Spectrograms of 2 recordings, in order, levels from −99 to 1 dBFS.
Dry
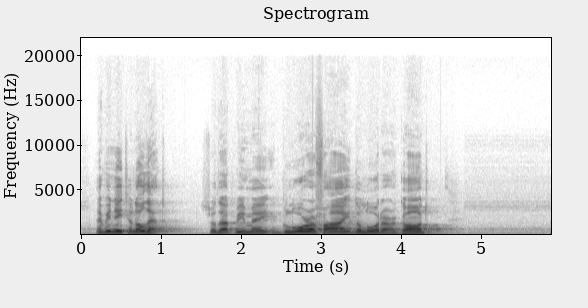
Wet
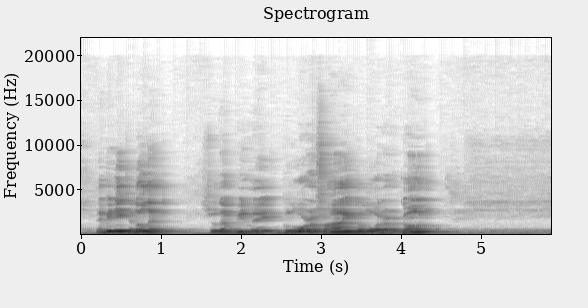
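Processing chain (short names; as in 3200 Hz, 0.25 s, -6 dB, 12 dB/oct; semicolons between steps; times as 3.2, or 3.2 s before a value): bin magnitudes rounded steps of 15 dB; band shelf 970 Hz -15.5 dB; notch 3100 Hz, Q 5.2; in parallel at +2.5 dB: upward compressor, threshold -32 dBFS; on the sum: crackle 19/s -41 dBFS; on a send: flutter echo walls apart 4.2 m, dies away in 0.67 s; on the sum: dynamic EQ 3000 Hz, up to +4 dB, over -39 dBFS, Q 0.92; gain -9 dB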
